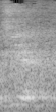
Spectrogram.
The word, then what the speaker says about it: 间: 以节者有见啊，这个弦念作见啊，见人的见，见习的东西。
